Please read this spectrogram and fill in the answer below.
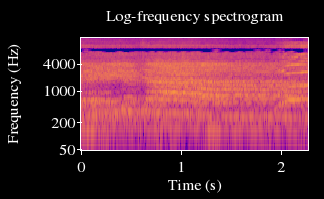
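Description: Live song performance: a sustained sung vocal, with a choir-like sound, over steady low accompaniment, with no words heard.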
